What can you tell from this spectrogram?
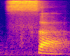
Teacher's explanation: Ketika sa atau ta, maka pangkal lidah tidak naik, Pak.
